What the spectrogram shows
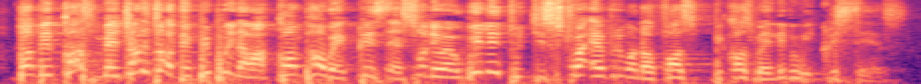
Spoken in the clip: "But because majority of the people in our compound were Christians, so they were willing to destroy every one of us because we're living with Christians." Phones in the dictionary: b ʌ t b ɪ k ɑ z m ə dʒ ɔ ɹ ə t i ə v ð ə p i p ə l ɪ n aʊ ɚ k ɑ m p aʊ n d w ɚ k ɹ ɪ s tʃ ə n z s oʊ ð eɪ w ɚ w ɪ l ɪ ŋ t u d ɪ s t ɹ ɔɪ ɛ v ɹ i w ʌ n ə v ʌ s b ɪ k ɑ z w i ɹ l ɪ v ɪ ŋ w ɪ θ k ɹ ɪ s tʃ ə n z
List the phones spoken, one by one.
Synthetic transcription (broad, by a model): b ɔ t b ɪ k ɑ s m ə dʒ ɔ ɹ ə t i ə v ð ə p i p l ɪ n aʊ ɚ k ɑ m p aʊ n w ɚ k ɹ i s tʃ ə n s oʊ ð eɪ w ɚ w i l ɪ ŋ t u d ɪ s t ɹ ɔɪ ɛ v ɹ i w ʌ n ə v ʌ s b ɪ k ɑ s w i w l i v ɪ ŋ w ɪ k ɹ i s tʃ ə n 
